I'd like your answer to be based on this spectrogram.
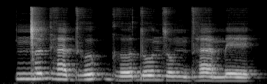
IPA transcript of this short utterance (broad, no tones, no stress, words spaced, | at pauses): ŋ͡ǀəɡʱæ dʱʊp ɡʱɤ donzoŋ dʱæ me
